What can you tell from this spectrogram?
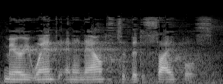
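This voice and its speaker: Priest guy giving a homily, calm earnest pacing, big cathedral echo, long church reverb. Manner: measured, earnest preaching with pauses. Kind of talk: gospel reading and homily. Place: large church. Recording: echoey church hall with faint rumble.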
